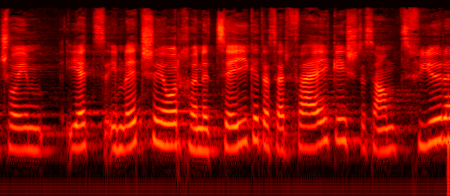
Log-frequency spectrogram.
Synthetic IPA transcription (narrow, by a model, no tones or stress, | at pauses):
tʃoɪm | jɛt͡sɪmlɛt͡ʃtəjɑːɾχœnːət͡sɛɪɡ̥ədɑsæːɾfæːɪɡɪʃd̥ɑsɑmtt͡sfyːəɾə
